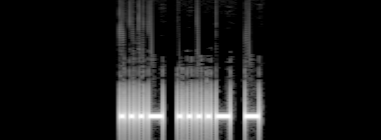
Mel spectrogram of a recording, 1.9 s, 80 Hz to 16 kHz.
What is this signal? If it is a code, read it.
Morse code, heard as a keyed tone, about 50 wpm, 700 Hz. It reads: V4T
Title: Three Challenging Letter-Number Combinations 50wpm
